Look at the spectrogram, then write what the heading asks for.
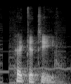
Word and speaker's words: Hekate: So we will first be talking about Hekate. That is how you pronounce her name, I'm pretty sure. I looked it up.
